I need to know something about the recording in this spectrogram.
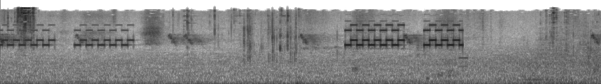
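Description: Mobile phone ringing: an electronic ring of short pulsed beeps in pairs, two rings about three seconds apart, the second louder.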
